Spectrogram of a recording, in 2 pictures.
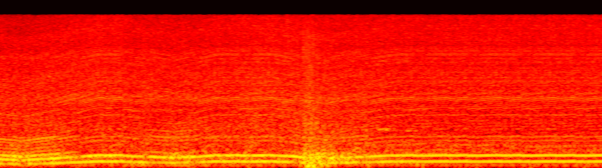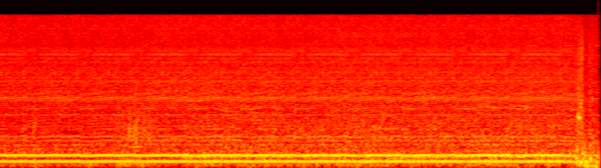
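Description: A motorbike engine in a video game drones steadily throughout with a sustained mid-pitched tone. It dips briefly near the three-second mark and then holds an even level.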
